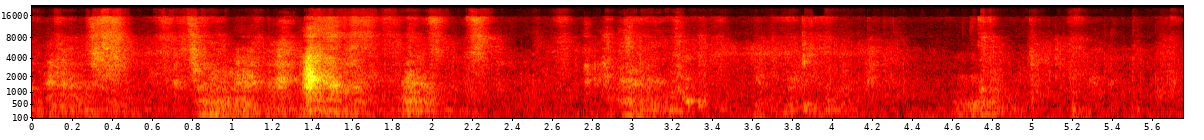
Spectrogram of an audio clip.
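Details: Brittany puppies crate training in a kennel, repeated whining whimpers and small yelps about twice a second, irregular and overlapping, in a small indoor space.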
